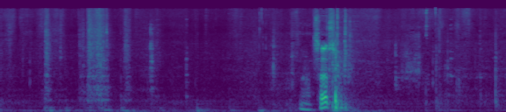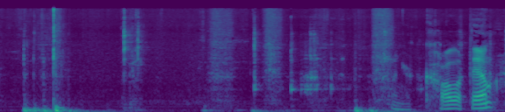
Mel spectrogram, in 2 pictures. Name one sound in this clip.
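Metal parts of a power tool click and clink as hands handle it.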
